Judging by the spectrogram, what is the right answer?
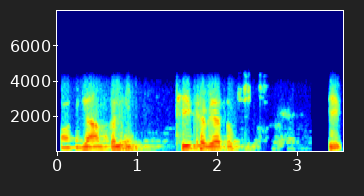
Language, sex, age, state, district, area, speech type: Hindi, male, 18-30, Bihar, Vaishali, rural, conversation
